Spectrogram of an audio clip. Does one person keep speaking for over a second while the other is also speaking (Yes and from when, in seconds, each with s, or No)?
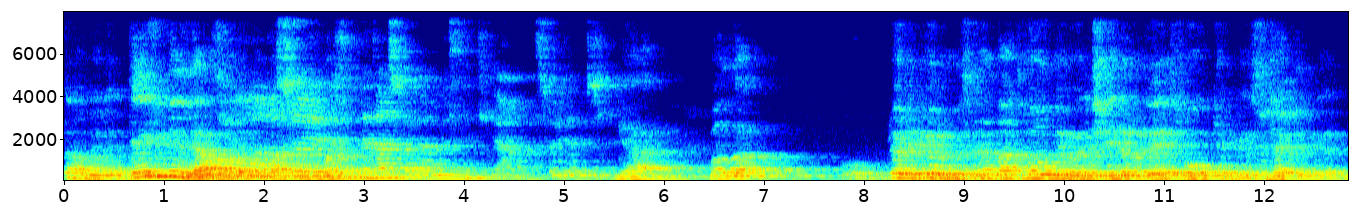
Yes, from 1.6 s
